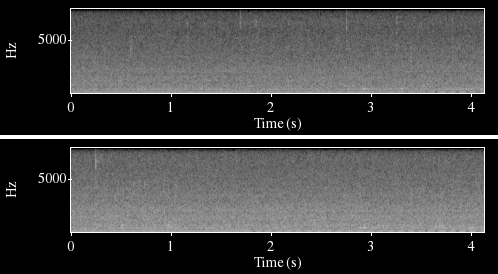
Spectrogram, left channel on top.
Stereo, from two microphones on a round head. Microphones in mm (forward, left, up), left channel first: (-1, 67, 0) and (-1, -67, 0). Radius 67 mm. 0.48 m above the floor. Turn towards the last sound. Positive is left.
No sound to turn to.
